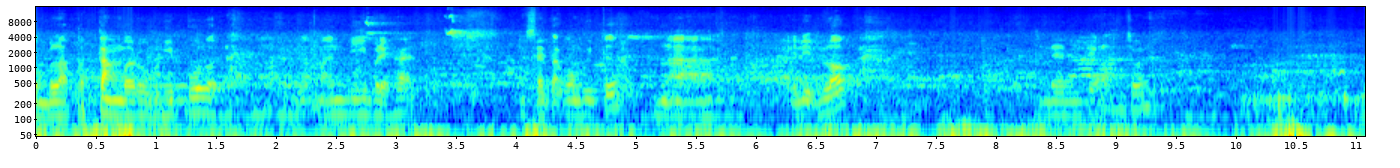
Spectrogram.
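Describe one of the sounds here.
A young man talks close up, with animation.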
